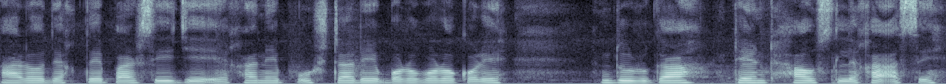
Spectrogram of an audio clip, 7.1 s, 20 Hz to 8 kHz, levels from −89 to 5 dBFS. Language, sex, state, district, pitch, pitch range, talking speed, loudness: Bengali, female, Assam, Hailakandi, 185 Hz, 180-190 Hz, 120 wpm, -18 LUFS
